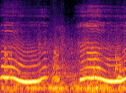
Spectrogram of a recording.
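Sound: baby crying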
